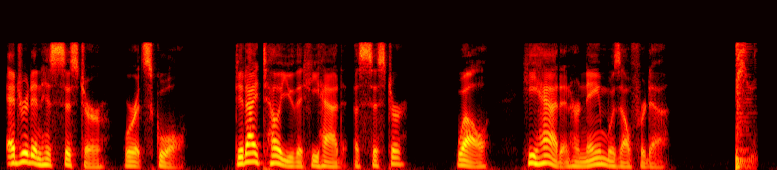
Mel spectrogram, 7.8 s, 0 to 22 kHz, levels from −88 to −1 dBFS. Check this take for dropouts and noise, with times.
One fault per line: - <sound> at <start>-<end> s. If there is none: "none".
- thud at 7.4-7.6 s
